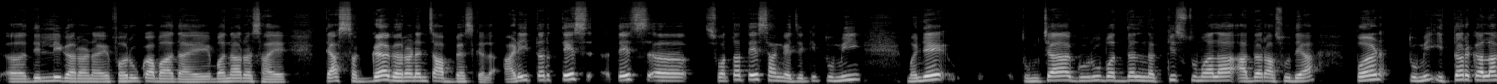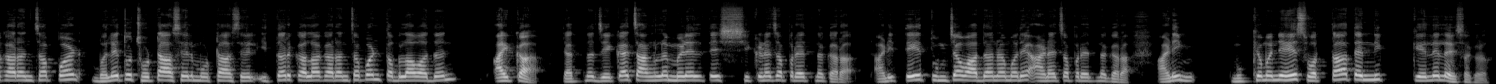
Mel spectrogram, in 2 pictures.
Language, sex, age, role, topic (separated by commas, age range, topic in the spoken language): Marathi, male, 45-49, guest, कोणत्या कलाकाराने तुम्हाला प्रेरणा दिली आहे?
